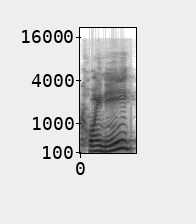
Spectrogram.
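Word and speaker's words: Koine: Right here is the word coin. And I'm just going to spell it out.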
